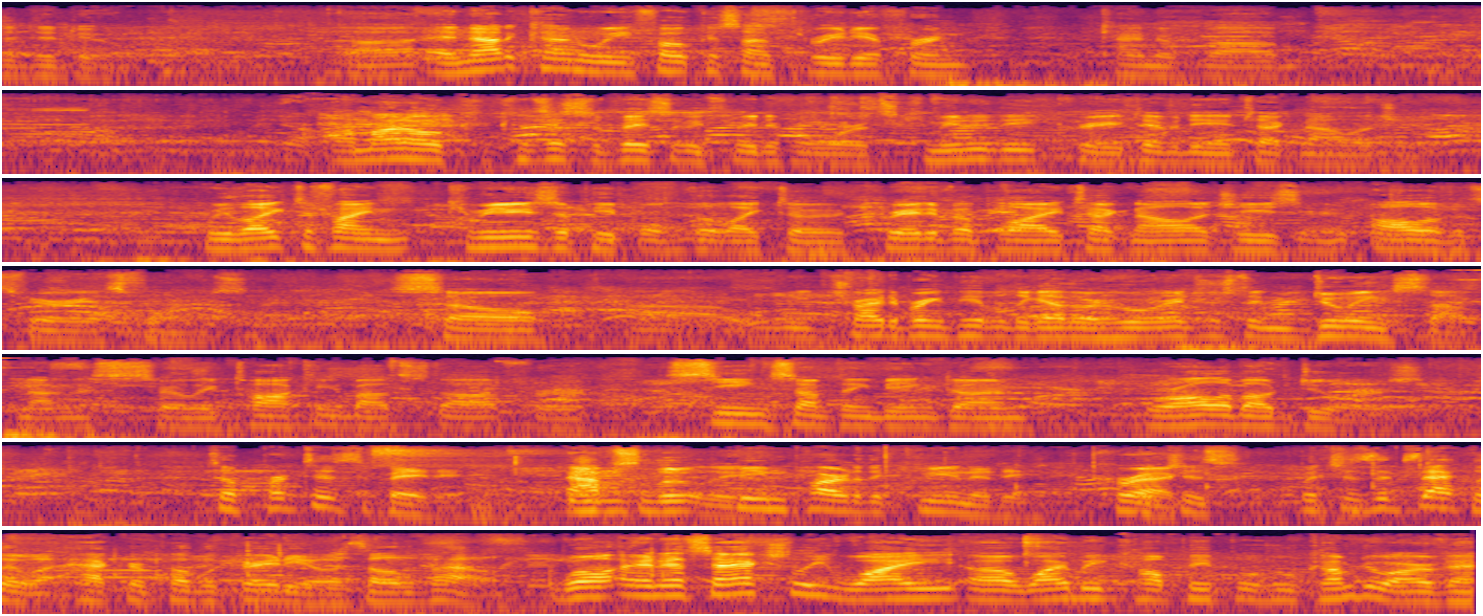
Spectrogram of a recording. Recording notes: It was recorded at Ba-Con in Columbus last summer.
